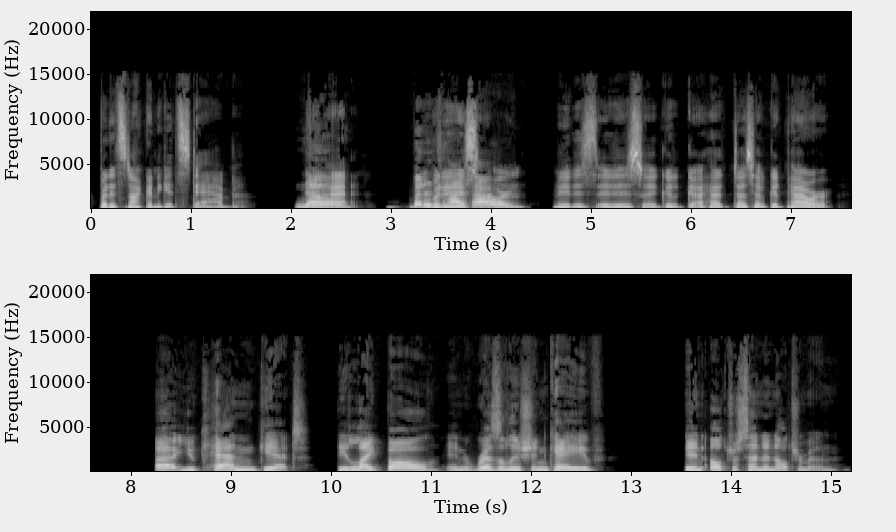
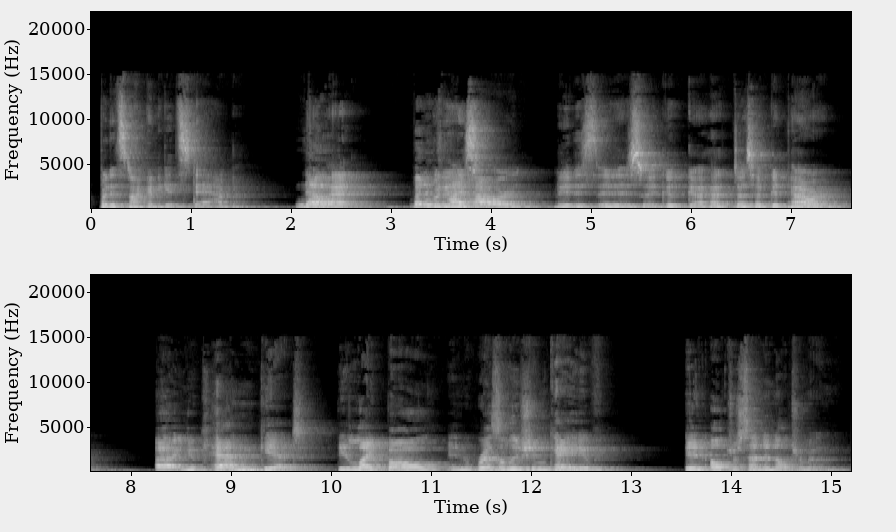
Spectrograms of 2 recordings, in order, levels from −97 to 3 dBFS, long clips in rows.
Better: first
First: none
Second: room echo; slight; dies away in 0.7 s // off-mic speech; somewhat distant

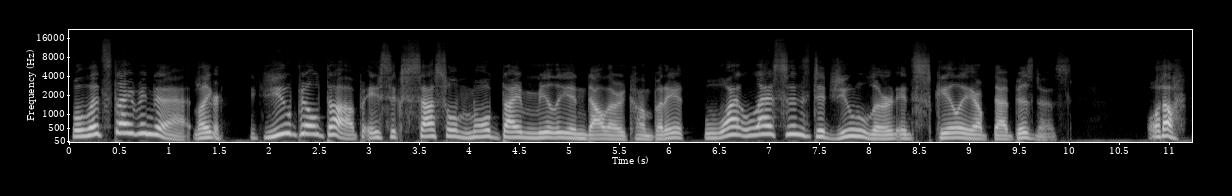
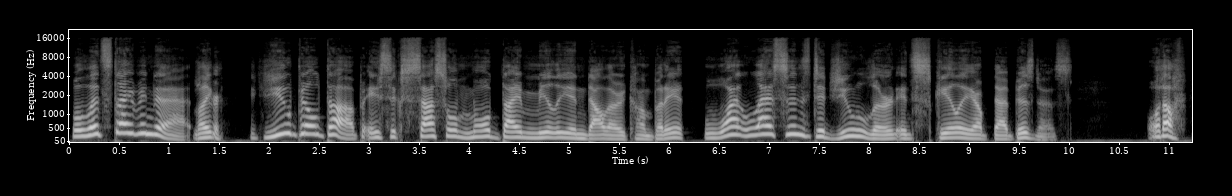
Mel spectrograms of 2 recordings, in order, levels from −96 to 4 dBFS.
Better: second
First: muffled; very; fading above 4 kHz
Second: none

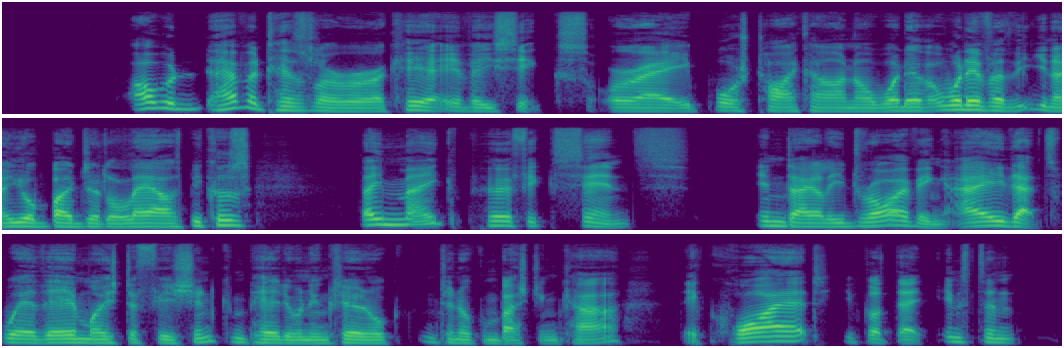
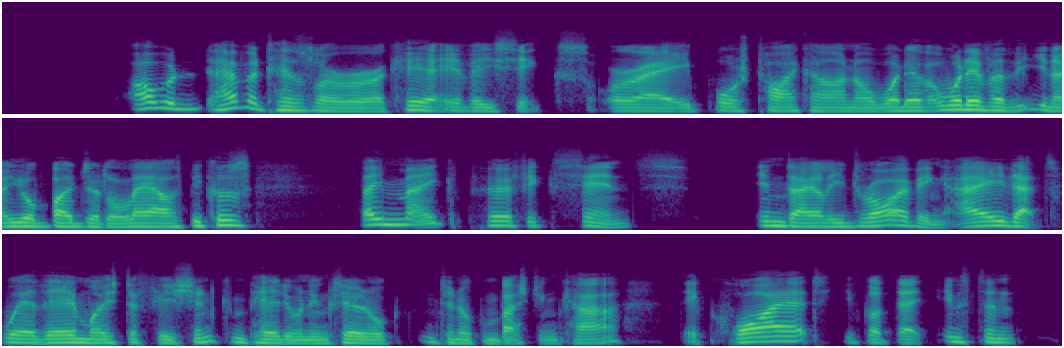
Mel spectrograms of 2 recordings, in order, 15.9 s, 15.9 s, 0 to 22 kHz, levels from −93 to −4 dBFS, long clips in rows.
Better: first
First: none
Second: muffled; very slightly; fading above 4 kHz

